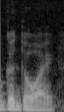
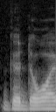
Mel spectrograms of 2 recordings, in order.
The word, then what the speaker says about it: Godoy: So the Spanish government increasingly is dominated by this man, Manuel Godoy. This is Godoy, that's spelled G-O-D-O-Y.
